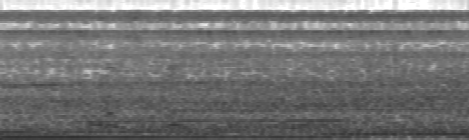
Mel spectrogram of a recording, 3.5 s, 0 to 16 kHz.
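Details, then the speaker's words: Ford Pinto engine in a Mk2 Capri GT, first run in about 20 years and exhaust not yet cleaned, idling smoothly and evenly at a raised choke idle; a bit of choke smoke, no blue smoke. "And it's sat here ticking over. Other than a bit of on-choke smoke, no blue smoke, no nothing."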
